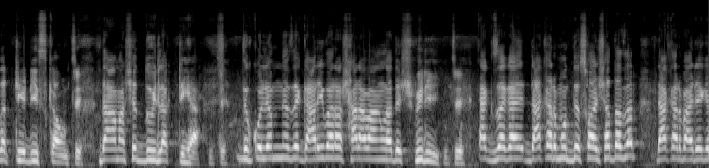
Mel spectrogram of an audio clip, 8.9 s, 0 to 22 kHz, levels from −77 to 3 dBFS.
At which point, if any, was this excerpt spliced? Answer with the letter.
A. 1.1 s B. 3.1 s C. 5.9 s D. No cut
D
